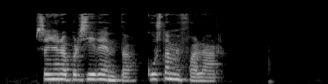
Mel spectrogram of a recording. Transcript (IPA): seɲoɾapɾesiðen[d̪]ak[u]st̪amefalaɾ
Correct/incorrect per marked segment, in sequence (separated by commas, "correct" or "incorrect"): incorrect, correct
